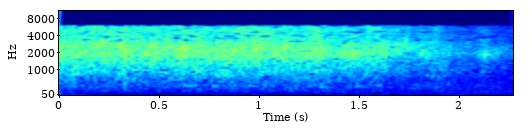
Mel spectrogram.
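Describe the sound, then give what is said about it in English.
Standing audience applause during a political speech on the federal budget, a steady wash of clapping that gradually softens toward the end. “Oh, stand up and applaud him, oh, for Christ's sake.”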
